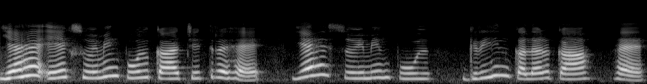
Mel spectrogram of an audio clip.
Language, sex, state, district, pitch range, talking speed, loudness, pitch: Hindi, female, Delhi, New Delhi, 260-320 Hz, 130 wpm, -15 LUFS, 285 Hz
